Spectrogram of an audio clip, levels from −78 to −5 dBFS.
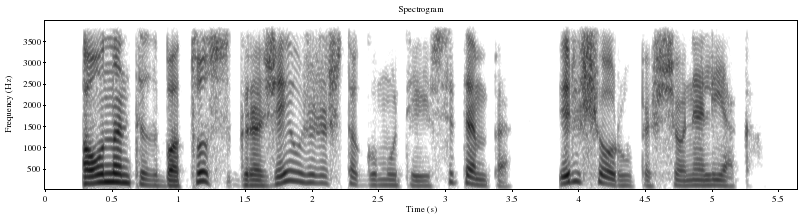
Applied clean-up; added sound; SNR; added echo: none; none; none; none.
